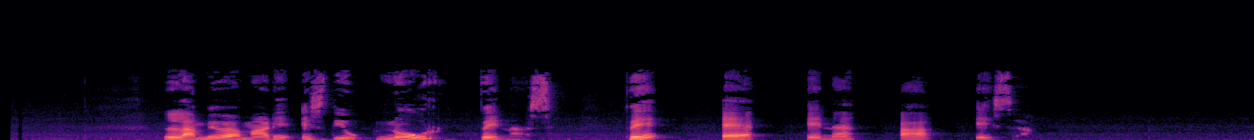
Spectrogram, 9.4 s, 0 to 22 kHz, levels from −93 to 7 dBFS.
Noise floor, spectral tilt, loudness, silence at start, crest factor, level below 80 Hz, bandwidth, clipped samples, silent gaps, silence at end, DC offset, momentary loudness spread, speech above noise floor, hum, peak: -70 dBFS; -5 dB/octave; -27 LUFS; 1.25 s; 24 dB; -74 dBFS; 11 kHz; under 0.1%; none; 1.7 s; under 0.1%; 16 LU; 44 dB; none; -6 dBFS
